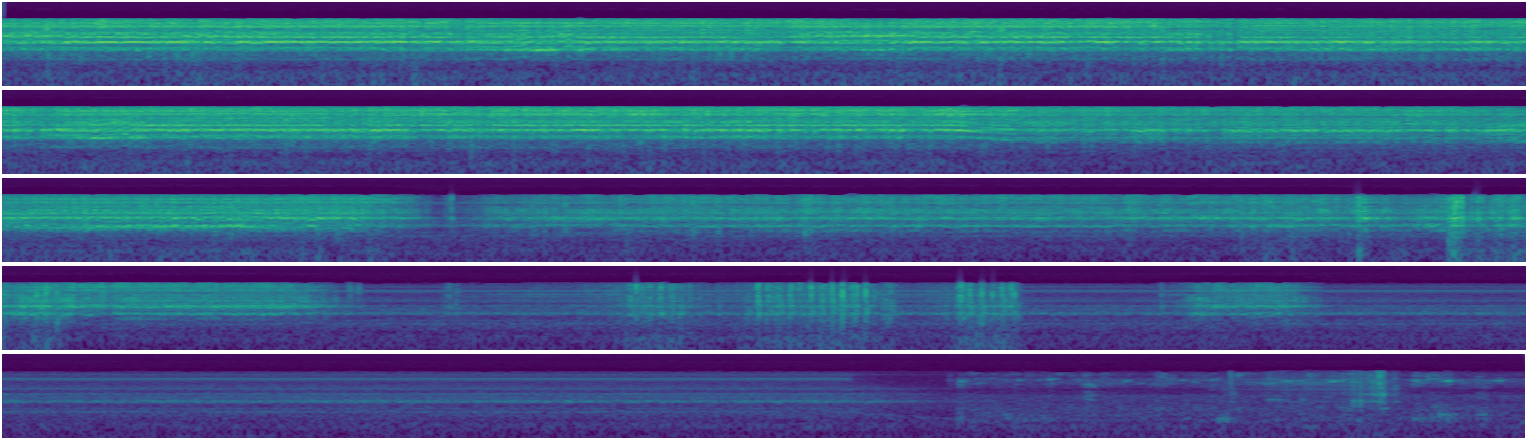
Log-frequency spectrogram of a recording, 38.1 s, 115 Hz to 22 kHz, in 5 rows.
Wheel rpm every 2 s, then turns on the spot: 160, 160, 160, 160, 160, 160, 130, 110, 50, 70, 70, 70, 20, 20, 20, 0, 0, 0, 0.
24-28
